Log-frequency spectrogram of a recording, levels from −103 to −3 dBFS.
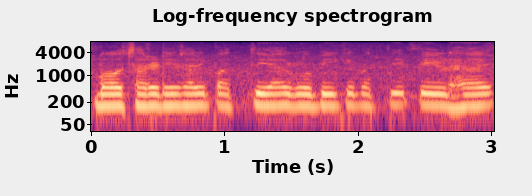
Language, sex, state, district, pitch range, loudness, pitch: Hindi, male, Maharashtra, Gondia, 160-165 Hz, -15 LUFS, 165 Hz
